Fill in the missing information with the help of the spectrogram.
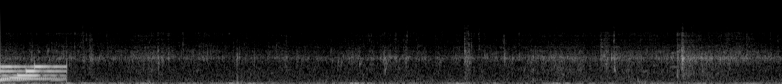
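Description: A short musical chord from the logo intro ends about half a second in. Then water washing around a bamboo-outrigger fishing boat at sea, with wind and a faint steady high hum, and a few light knocks.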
